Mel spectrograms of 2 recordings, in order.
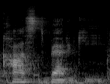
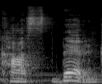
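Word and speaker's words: Kastbergii: has their last name, you're supposed to attempt to preserve the pronunciation of their last name in their original language. And in Swedish, it is not Kastberg, so we cannot call it Kastbergi, it is Kastberg.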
